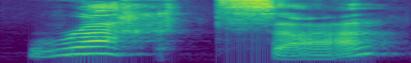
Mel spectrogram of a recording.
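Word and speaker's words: ורחץ: Now, I will tell you that as I've lived in different places, people have pronounced this in different ways. I grew up saying Rachtsa, but I didn't know about the Kamatz Katan then.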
